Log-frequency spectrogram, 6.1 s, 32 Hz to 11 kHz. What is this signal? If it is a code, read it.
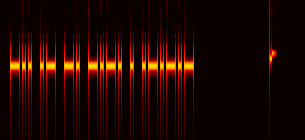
Morse code, heard as a keyed tone, about 19 wpm, 700 Hz. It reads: DANCE.
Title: Sentences from Top 900 Words 20wpm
